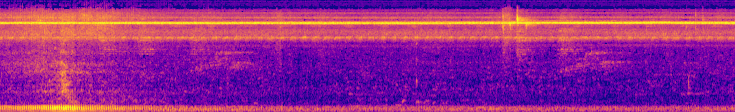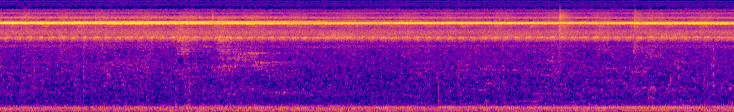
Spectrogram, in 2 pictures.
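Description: Insects buzzing steadily in a high two-tone drone over a low rumble. A passing vehicle swells to a peak about a second in, its pitch falling as it goes by, then fades.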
